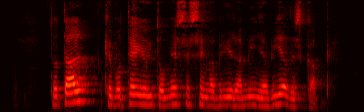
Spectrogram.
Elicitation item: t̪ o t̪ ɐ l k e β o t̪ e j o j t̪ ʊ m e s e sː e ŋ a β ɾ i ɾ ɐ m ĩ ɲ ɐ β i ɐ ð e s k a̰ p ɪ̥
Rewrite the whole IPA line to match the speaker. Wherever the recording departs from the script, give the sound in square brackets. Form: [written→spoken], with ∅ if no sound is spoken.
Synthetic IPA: t̪ o t̪ [ɐ→a] l k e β o t̪ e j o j t̪ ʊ m e s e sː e ŋ a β ɾ i ɾ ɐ m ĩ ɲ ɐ β i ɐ ð e s k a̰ p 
